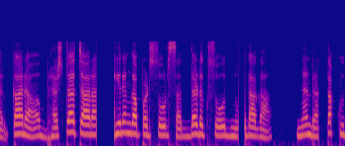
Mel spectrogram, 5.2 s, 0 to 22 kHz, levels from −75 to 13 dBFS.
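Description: At 1.45 s the speech drops into a hard-edged silence lasting about 270 ms, ending at 1.74 s. A second, shorter hole of about 100 ms follows from 3.58 to 3.70 s. Both are packet loss on an ADPCM call. With the packets gone, the decoder's adaptive predictor and step size lose track of the sender's. When speech resumes it comes back slightly distorted before settling within tens of milliseconds.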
